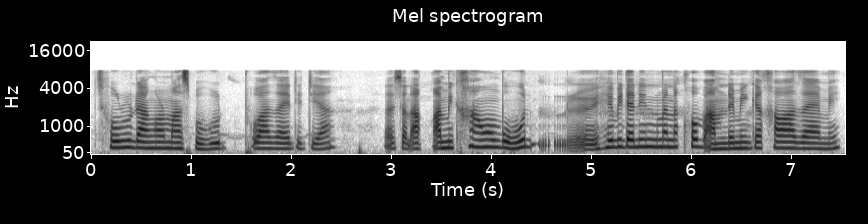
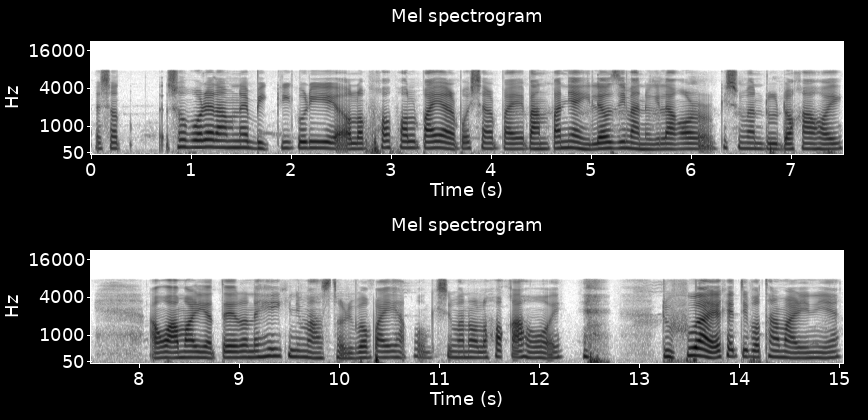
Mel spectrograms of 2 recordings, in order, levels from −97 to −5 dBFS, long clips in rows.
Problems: none marked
